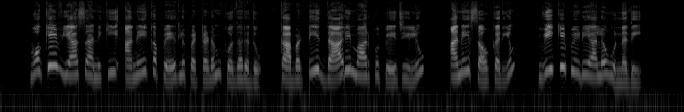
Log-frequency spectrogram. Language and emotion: Telugu, neutral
